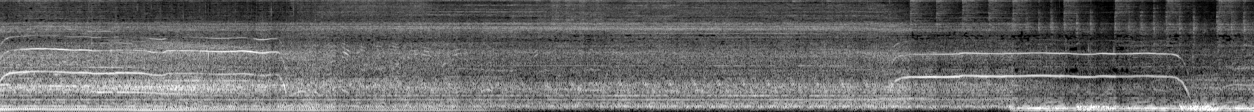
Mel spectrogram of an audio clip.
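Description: Live heavy-metal band performance heard from within an arena crowd: two long, steady held notes, one in the first few seconds and one from the middle to near the end, over sustained band sound and crowd noise, the low bass dropping out for several seconds in the middle and coming back in near the end.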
